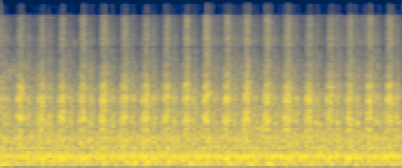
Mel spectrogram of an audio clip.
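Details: Rottweiler giving birth, panting fast and steadily, about two and a half breathy pulses each second, with a constant low hum underneath.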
